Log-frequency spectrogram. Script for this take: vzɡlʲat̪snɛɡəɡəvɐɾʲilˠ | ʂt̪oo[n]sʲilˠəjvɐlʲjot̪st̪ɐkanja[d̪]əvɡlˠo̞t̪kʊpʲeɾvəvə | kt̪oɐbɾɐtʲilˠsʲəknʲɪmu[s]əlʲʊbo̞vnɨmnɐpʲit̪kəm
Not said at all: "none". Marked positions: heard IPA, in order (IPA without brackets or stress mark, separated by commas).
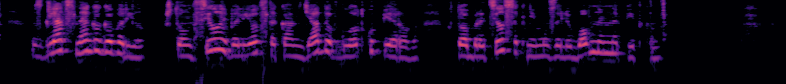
n, d̪, z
